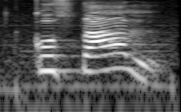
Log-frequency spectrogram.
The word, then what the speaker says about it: costal: Costal. Al separarla en sílabas, costal, nos damos cuenta que la sílaba tónica se encuentra en la última sílaba.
